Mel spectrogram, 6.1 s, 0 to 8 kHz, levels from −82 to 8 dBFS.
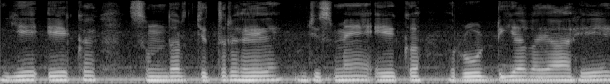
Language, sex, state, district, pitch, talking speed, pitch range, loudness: Hindi, male, Uttar Pradesh, Etah, 140 Hz, 110 wpm, 135-145 Hz, -14 LUFS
